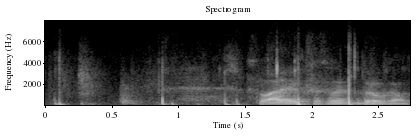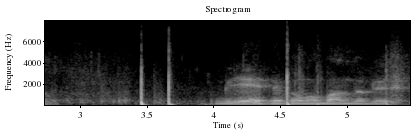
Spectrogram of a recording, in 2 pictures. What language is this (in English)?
Russian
